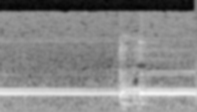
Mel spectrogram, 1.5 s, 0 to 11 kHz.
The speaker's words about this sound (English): She knew it would take him no more than 10 minutes to arrive at the apartment. She sat calmly, quietly controlling her excitement. Finally, the doorbell rang.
